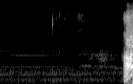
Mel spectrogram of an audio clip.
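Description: Near silence in a pause between sentences, with one faint brief tick a little under a second in. A man's voice starts speaking near the end.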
